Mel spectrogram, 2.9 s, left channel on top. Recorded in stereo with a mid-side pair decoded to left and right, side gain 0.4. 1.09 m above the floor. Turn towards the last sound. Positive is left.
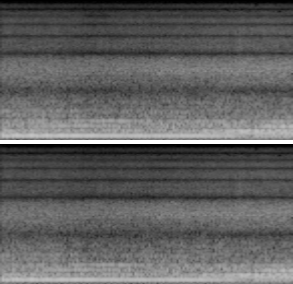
turn(degrees=0)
